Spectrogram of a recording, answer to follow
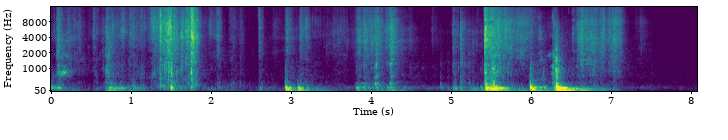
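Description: Plastic shrink-wrap being torn and crinkled off a cardboard box, in irregular rustling bursts with a few thumps. The loudest thump comes about six seconds in, and the sound stops about a second before the end.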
